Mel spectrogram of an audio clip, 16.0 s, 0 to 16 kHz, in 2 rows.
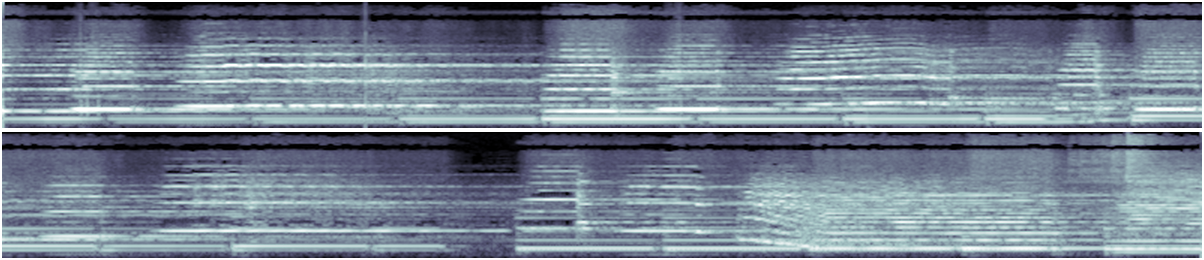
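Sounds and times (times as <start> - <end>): electric guitar lead melody: 0.0 - 16.0
held electric bass notes: 0.0 - 16.0.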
